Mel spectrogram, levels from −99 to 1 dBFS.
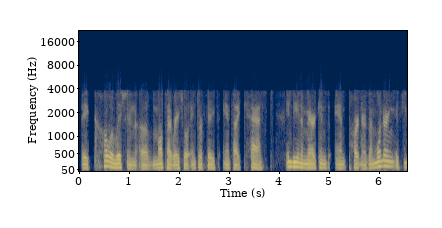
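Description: From start to end, the speech carries tandem speech coding: it passed through AMR-NB at 10.2 kbit/s, then G.711 mu-law, then G.723.1 at 6.3 kbit/s, being decoded and re-encoded at each hand-off. Since both AMR-NB and G.723.1 are model-based coders, the second works on the first's artefacts and adds its own, leaving speech rougher, noisier, more muffled and warbly than either alone. The band stops near 3.8 kHz, so it is narrowband throughout.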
